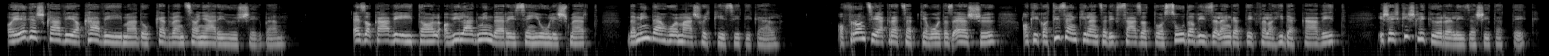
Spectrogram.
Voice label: female hungarian voice over narrative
